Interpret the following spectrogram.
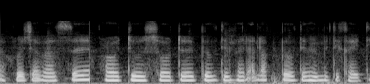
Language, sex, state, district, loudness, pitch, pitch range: Nagamese, female, Nagaland, Dimapur, -14 LUFS, 185 Hz, 180-195 Hz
